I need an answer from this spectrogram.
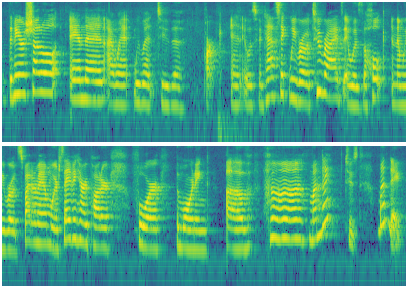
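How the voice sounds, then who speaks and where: A young woman vlogging a casual trip recap, chatty and excited, often correcting herself. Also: mid-range voice, fairly quick.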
